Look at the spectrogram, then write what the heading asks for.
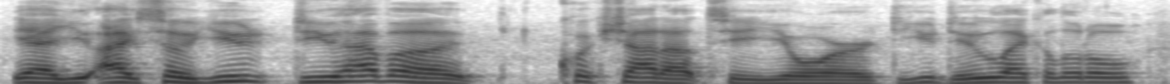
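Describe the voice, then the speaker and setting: A man's voice: fairly high pitch, steady tone, a little fast, a little mellow. An American man hosting a podcast, asking questions in a casual, slangy, informal way. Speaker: podcast host, interviewer. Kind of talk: casual interview chat.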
